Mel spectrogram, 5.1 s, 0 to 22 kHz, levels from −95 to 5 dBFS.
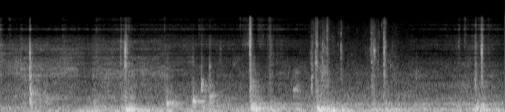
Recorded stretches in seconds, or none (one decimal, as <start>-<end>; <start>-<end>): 3.1-4.1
